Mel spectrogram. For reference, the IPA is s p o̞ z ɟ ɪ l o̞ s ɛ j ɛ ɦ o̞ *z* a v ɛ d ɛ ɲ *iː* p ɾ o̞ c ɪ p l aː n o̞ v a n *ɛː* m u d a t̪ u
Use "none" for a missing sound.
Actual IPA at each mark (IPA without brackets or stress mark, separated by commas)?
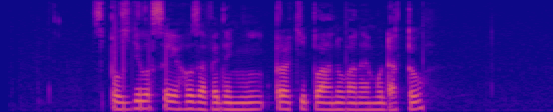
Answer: z, iː, ɛː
